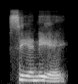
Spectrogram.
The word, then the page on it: CNAA: Indian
